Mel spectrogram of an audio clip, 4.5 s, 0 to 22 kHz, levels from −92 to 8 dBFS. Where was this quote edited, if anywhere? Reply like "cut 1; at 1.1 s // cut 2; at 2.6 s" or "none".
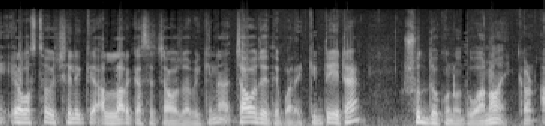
none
